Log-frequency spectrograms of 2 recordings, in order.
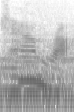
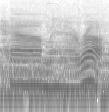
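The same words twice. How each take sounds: First: The middle syllable is dropped, leaving two. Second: All three syllables are pronounced fully. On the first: The speaker calls it right. "disappearing the middle syllable" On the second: The speaker calls it wrong. "a lot of people who are learning English will say it just like that"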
